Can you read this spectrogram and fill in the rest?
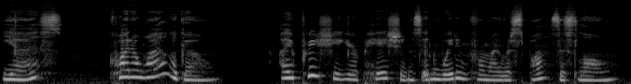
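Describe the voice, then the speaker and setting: A woman acts out a courteous, shy teenage girl in love for a story reading. The voice is raised and lilting. She speaks softly, with hesitant, gentle politeness. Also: on the high side, lively intonation, a little slow, husky. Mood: bashful. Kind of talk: audiobook-style fan fiction character reading.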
